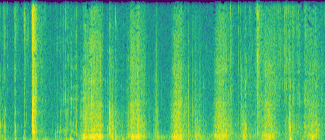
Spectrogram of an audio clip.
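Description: Crunching of crisp bricelet wafers being bitten and chewed, with many dry, crackly crunches in an irregular rhythm and no talking.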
